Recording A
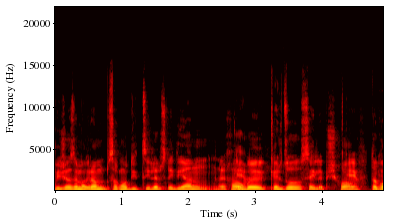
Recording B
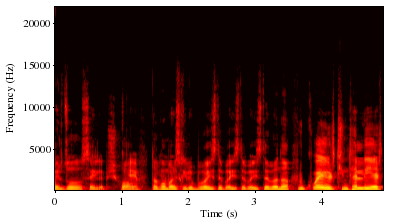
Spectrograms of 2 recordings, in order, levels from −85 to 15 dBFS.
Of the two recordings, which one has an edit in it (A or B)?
B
